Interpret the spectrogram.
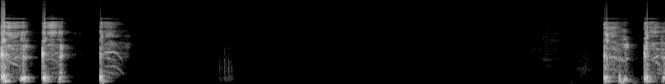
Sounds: Cough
